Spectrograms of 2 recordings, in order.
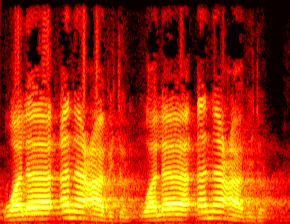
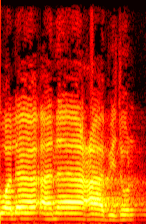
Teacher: البعض يقرأها يقول ولا أنا عابد، هذا خطأ، ولا أنا عابد خطأ. إذن الألف مرسومة رسما موجودة، لكن في النطق لا ننطقها في حالة الوصل · Shown in: first take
